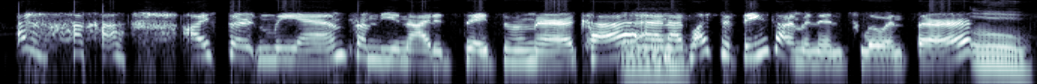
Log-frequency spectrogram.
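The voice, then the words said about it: American accent, possibly exaggerated. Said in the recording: “Are you an American influencer? ... She's putting it on a lot ... Putting that on. ... Definitely fake, right?”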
